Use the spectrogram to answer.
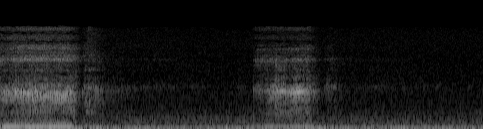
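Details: Adult snoring recorded with the SnoreLab app: two loud, rattling snores on breathing in, a few seconds apart, in a quiet room.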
